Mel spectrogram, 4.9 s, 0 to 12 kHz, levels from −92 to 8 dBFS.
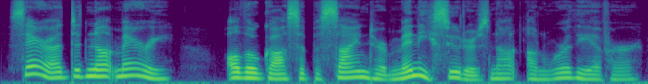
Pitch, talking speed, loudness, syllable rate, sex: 175 Hz, 175 wpm, -17 LUFS, 5.5 syllables/s, female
